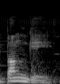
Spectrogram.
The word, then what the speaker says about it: Bungie: rubbish wouldn't it no it wouldn't be bungy it will be bungi bungi that's worse still be but it's not very good I'm yes they've made the right decision pronouncing it Bungie so uh bungi have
